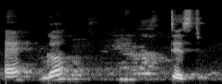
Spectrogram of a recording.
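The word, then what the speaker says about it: egotist: ईगोइस्ट अलग है, एगोटिस्ट, एगोटिस्ट, एगोटिस्ट। सर जब आप बोलोगे ना कहीं जहां सभ्य समाज होगा, जो अच्छी इंग्लिश जानते हैं, आपको लोग प्रेज करेंगे, इसलिए आपका रियल प्रोनाउंसिएशन सीखो, ठीक है ना।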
